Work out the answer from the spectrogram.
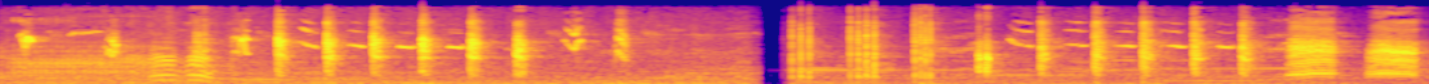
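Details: Yellow-eyed Javan myna singing hard with nodding head, a song that sets listening mynas singing too. Rapid sharp clicks and snapping notes run steadily, mixed with short whistled slurs and a few raspy bursts near the end.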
